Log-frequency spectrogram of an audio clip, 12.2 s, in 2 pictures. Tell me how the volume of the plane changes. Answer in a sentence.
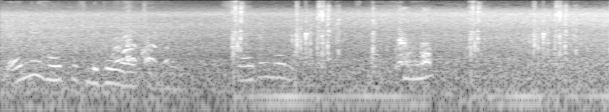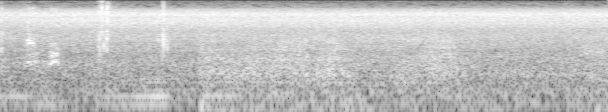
The loudness of the plane goes down.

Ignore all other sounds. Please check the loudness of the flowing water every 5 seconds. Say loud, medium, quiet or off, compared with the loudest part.
medium, loud, loud.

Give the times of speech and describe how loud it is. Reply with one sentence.
You can hear the speech from 0.0 to 4.3 s, getting quieter.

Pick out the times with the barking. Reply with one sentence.
You can hear the barking from 1.1 to 7.8 s.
